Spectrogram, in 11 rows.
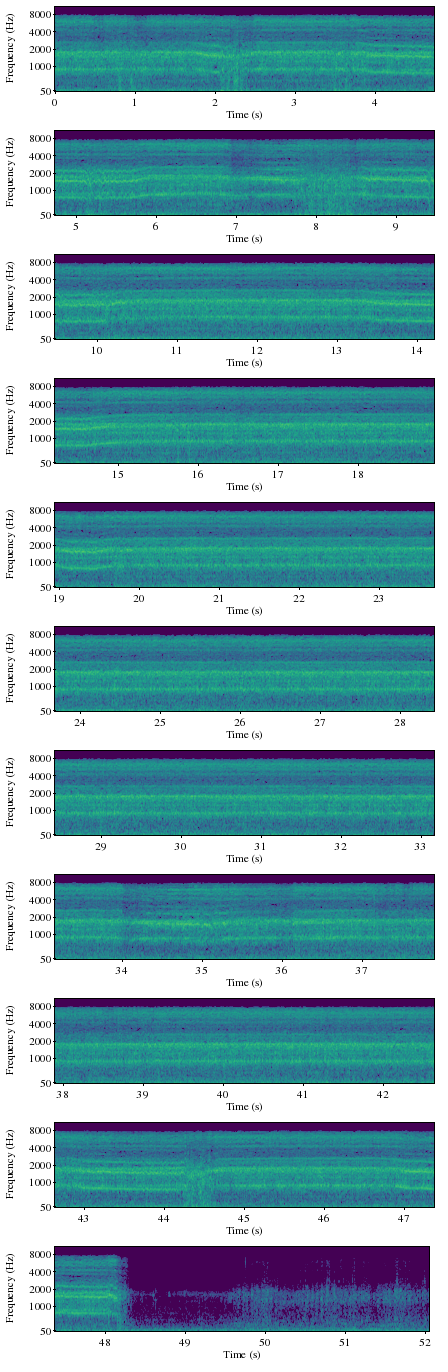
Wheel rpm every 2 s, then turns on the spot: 230, 230, 220, 220, 220, 230, 230, 220, 230, 230, 230, 230, 230, 230, 230, 240, 230, 220, 230, 230, 230, 220, 220, 210, 30, 20.
48-52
